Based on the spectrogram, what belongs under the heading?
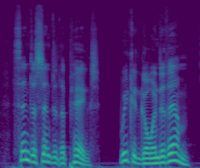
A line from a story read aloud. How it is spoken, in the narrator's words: They begged Jesus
